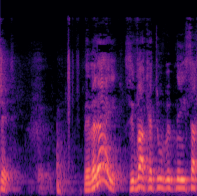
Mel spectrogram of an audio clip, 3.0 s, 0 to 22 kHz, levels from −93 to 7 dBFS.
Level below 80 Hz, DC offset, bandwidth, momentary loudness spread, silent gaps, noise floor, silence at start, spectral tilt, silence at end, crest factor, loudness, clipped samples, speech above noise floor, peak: -64 dBFS; under 0.1%; 15 kHz; 21 LU; none; -47 dBFS; 0 s; -6.5 dB/octave; 0 s; 18 dB; -21 LUFS; under 0.1%; 27 dB; -4 dBFS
